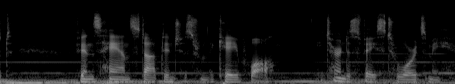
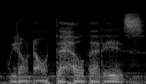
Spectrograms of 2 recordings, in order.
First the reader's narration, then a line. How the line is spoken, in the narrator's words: I whispered desperately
